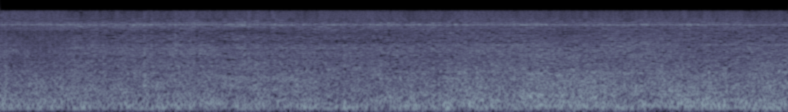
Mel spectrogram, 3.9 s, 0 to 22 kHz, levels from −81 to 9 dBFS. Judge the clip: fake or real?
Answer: fake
